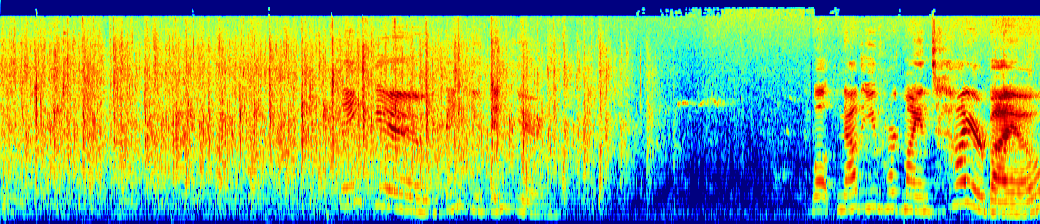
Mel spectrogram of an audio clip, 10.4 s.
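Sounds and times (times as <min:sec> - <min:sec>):
audience applause welcoming a guest speaker at a Wyoming Republican evening event: 0:00.0 - 0:06.9
speech: 0:08.2 - 0:10.4.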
